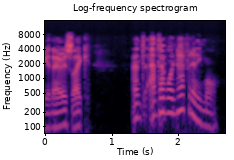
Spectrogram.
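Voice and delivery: ordinary talk, nothing marked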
